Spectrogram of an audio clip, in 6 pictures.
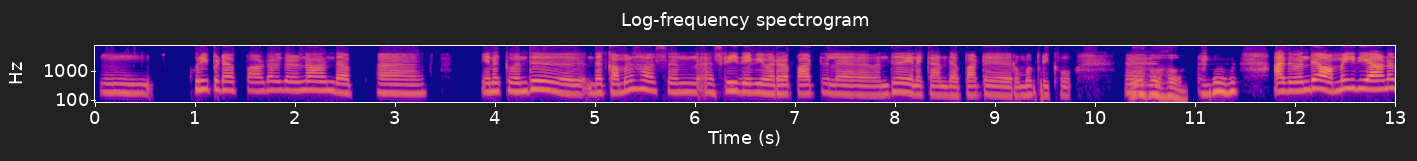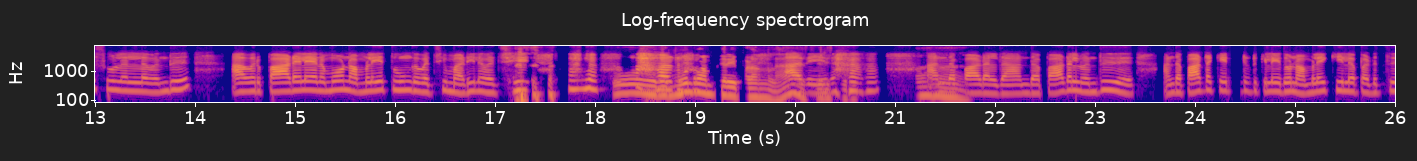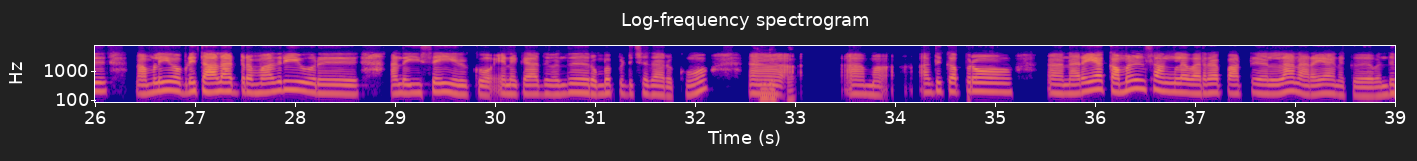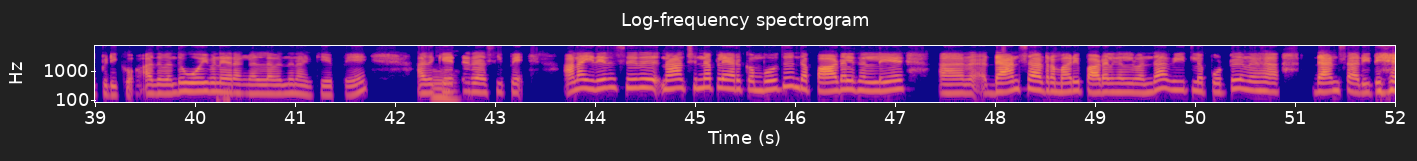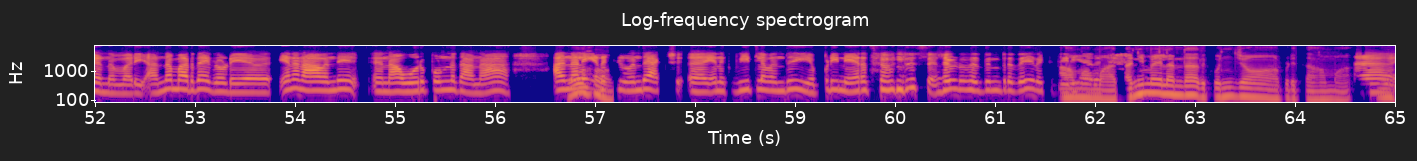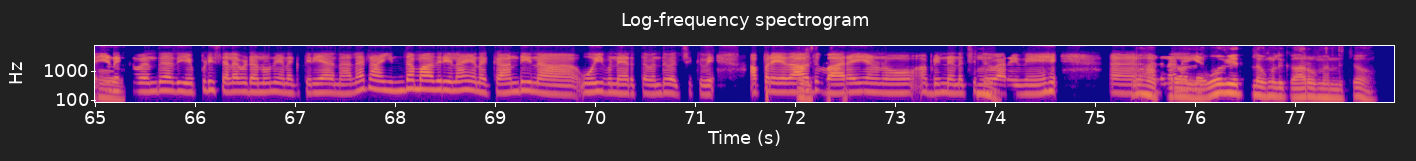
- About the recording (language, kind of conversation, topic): Tamil, podcast, உங்கள் தினசரி ஓய்வு பழக்கங்கள் பற்றி சொல்ல முடியுமா?
- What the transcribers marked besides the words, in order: other background noise; chuckle; tapping; laughing while speaking: "மடியில வச்சு, பானா பாடுற அதேதான் அந்த பாடல் தான்"; laugh; chuckle; other noise; laughing while speaking: "டான்ஸ் ஆடிட்டே அந்த மாதிரி"; in English: "ஆக்சு"; laughing while speaking: "வீட்ல வந்து எப்டி நேரத்த வந்து செலவிடுவதுன்றதே எனக்கு தெரியாது"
